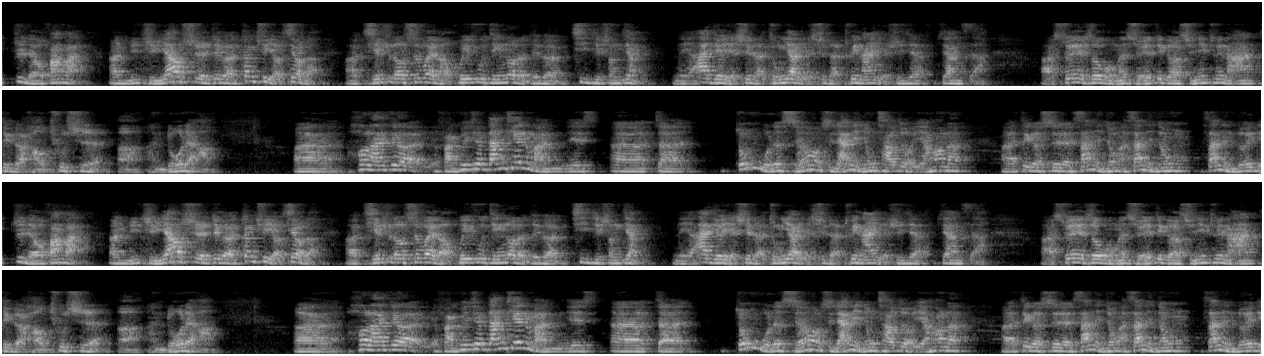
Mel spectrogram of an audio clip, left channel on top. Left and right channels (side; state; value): both; normal; correlation 0.55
